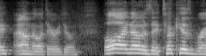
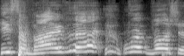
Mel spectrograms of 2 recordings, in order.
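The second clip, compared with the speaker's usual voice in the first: pissed-off, disbelieving rant, loud and high-pitched; 7 semitones higher, 7 dB louder than usual. Retelling own reaction to a movie scene: retelling own pissed-off reaction. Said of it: "I'm all pissed off".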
